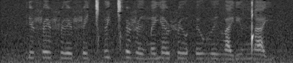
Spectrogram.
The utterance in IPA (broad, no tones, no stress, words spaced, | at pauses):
ɾʲɛʂəɪ̯ʂøɪ̯ ʂe ǀʰøjǀʰœʐəɪ̯ mɛjɛʊ̯ʂøʊ̯ høʊ̯vøɪ̯vaɪ̯ ɾʲeʊ̯ŋ͡ǃaj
